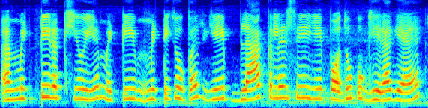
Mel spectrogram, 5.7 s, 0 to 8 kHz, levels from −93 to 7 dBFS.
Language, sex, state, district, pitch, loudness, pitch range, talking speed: Hindi, female, Uttar Pradesh, Lucknow, 275 Hz, -16 LUFS, 250-290 Hz, 200 wpm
